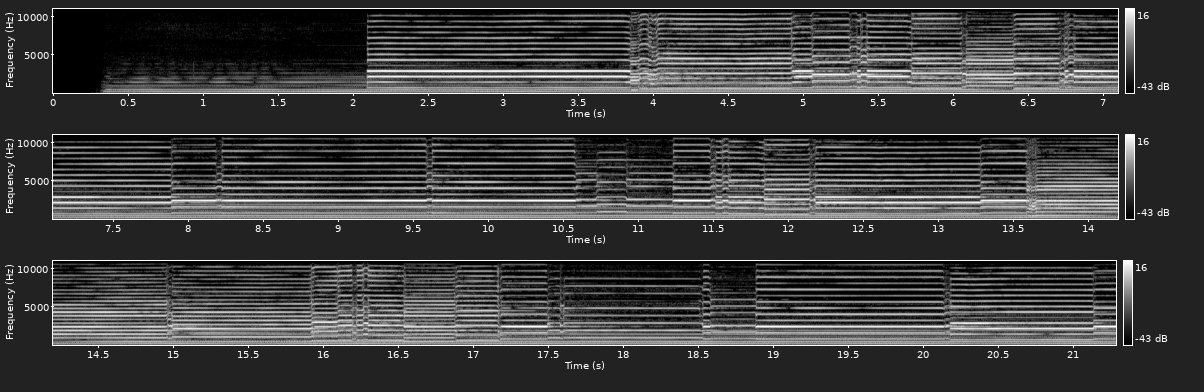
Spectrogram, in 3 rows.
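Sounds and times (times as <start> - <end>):
bagpipes playing: 0.3 - 21.2.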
